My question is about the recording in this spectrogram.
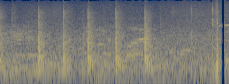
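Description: Hand claps in a steady run of about four a second, with voices behind them.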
